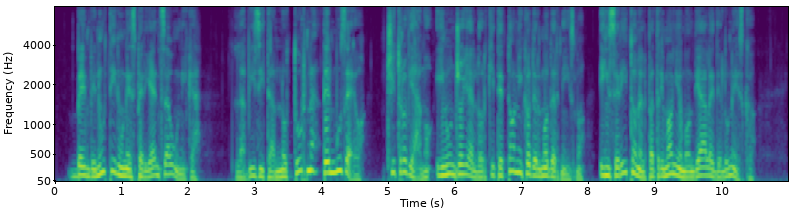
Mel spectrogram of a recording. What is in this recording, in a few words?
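Italian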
